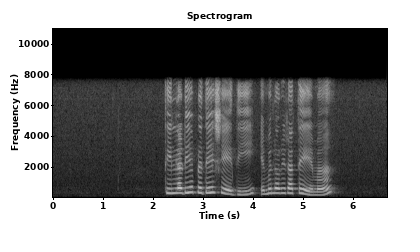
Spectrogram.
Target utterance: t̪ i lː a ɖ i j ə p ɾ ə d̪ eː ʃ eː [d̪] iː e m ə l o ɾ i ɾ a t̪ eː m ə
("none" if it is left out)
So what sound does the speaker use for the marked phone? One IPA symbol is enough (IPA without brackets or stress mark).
d̪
